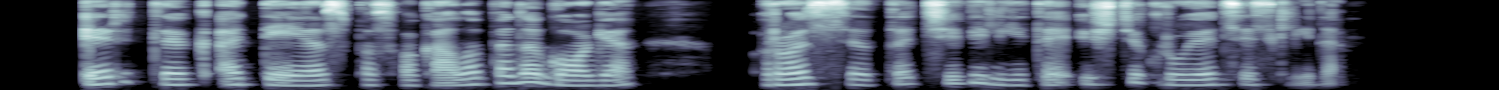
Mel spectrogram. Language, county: Lithuanian, Klaipėda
